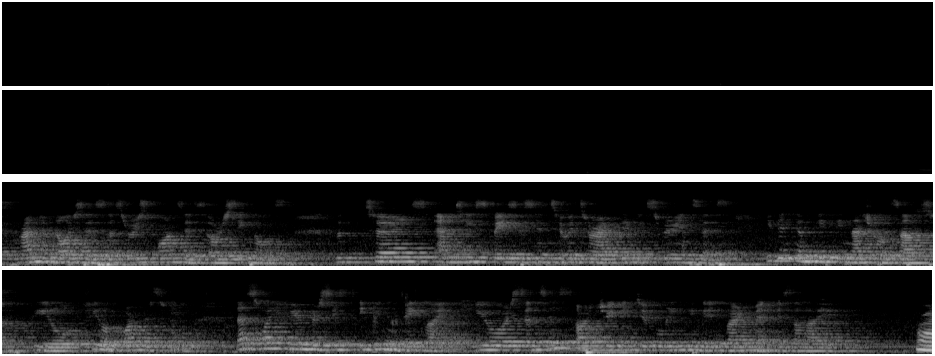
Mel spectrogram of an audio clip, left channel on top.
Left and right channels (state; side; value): silent; left; 53 dB below the other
